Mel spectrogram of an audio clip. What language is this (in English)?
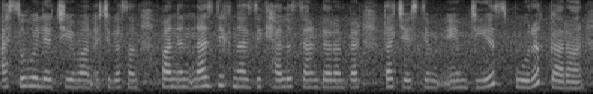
Kashmiri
